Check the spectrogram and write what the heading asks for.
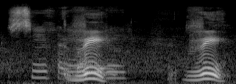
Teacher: را کو زیر کی صورت میں جب را کے نیچے زیر آئے گی تو اس کو باریک پڑھیں گے، روئی نہیں پڑھیں گے، موٹا نہیں کریں گے، باریک پڑھیں گے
